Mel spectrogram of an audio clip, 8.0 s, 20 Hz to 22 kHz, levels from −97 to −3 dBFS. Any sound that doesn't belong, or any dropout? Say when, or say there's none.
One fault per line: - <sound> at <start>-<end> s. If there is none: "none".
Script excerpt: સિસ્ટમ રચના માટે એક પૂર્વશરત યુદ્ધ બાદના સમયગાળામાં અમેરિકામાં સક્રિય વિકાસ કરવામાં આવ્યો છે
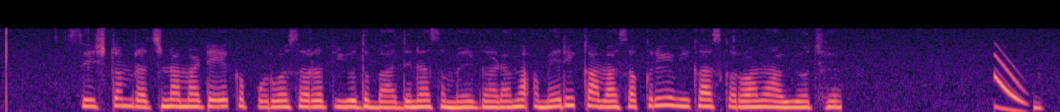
- chirp at 7.5-7.7 s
